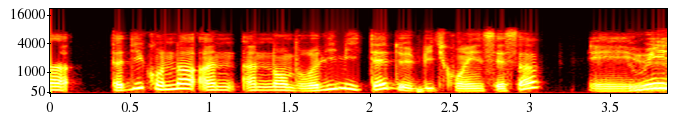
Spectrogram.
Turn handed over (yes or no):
yes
